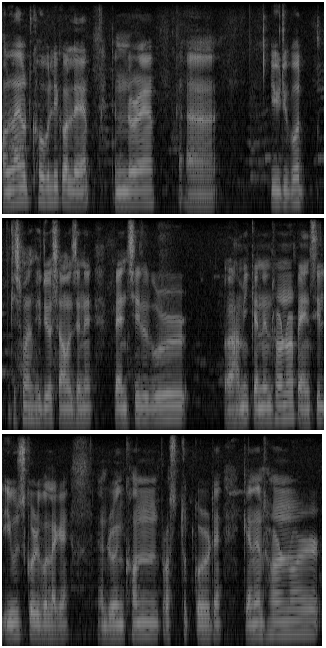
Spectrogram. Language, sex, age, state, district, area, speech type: Assamese, male, 18-30, Assam, Lakhimpur, rural, spontaneous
